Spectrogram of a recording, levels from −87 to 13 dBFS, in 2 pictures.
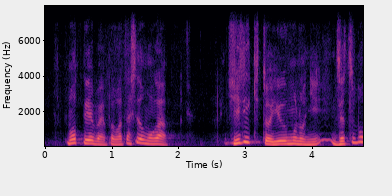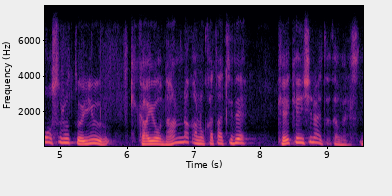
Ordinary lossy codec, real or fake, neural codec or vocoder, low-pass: Opus, 32 kbps; real; none; 7.2 kHz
